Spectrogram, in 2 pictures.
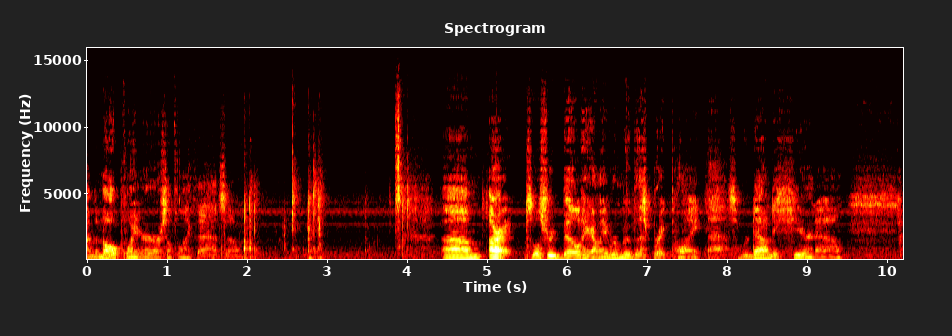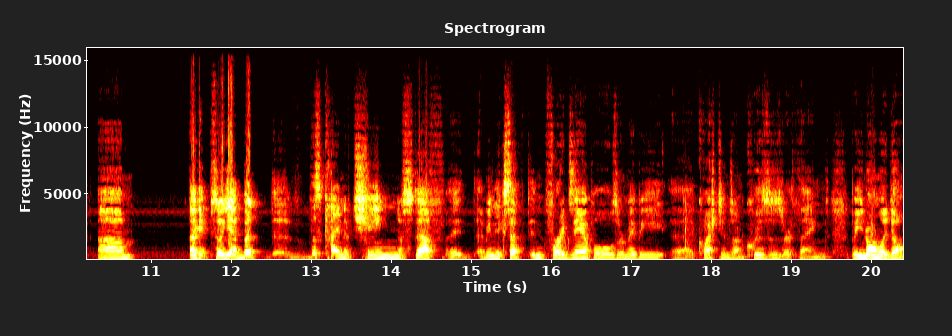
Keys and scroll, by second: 2.1 ctrl+s, 2.9 ctrl+b.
